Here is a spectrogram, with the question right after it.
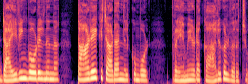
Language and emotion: Malayalam, fearful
